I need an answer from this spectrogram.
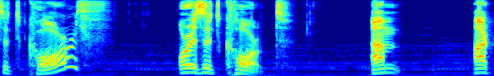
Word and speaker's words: Korth: So as far as I know, they are, or at least originally produced in Germany, so that would be Kort and not Korth.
